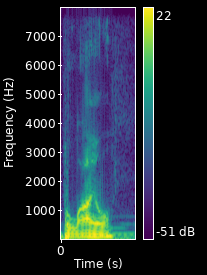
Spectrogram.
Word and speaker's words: Belial: Ooh, Book of Belial. Or Book of Belial, as chat members have informed me it's pronounced.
